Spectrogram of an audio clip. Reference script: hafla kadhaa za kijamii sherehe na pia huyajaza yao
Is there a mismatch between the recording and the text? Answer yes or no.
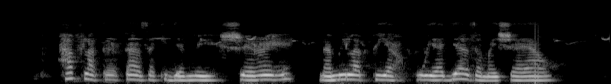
yes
